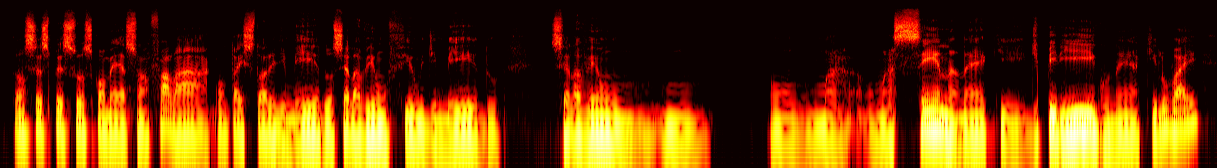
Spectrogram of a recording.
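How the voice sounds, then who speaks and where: This man's voice sits at a medium pitch with a dark, mellow tone and fairly even intonation. He talks at a fairly slow pace on a very clean recording with a silent background. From Brazil, small coastal town. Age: 70s. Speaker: podcast host. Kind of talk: podcast conversation. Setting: studio. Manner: halting, many fillers.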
